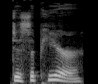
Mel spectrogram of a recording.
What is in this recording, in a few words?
"disappear", english spelling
